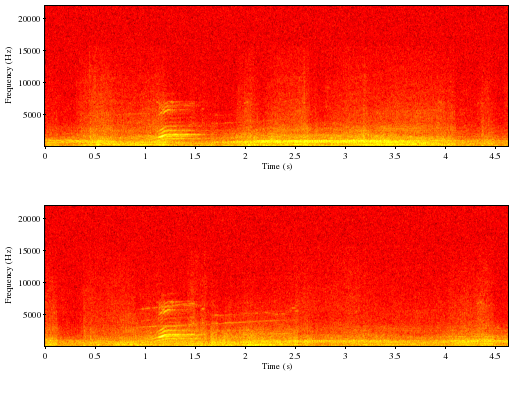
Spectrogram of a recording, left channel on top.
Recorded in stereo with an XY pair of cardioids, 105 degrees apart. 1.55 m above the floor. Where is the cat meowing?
5° right, 4.5 m.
